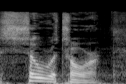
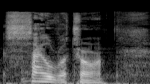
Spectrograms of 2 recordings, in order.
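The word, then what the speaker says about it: sauroter: And the butt also had a spike on the end called a saurator. It's spelled S-A-U-R-O-T-E-R, saurator.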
